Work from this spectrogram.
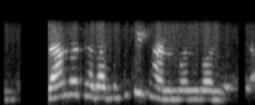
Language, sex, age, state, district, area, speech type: Nepali, female, 18-30, West Bengal, Jalpaiguri, rural, conversation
